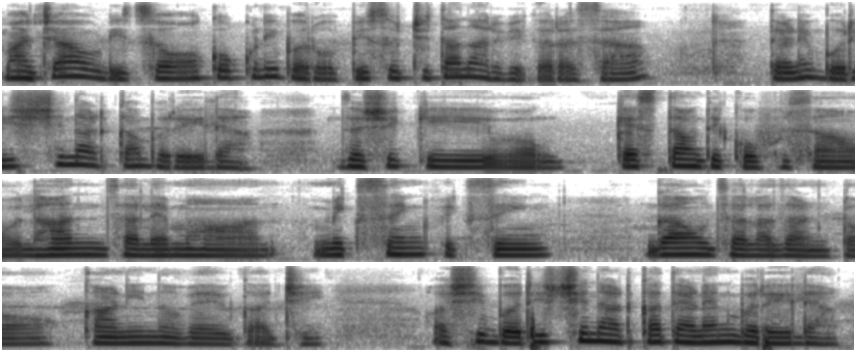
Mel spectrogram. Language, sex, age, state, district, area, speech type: Goan Konkani, female, 30-45, Goa, Ponda, rural, spontaneous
